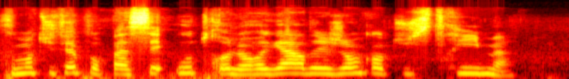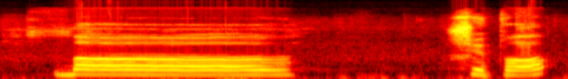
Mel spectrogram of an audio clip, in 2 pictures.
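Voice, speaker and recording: A woman with a hoarse, tired voice, chatting casually and answering viewers on an outdoor livestream. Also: on the high side, flat delivery, a little slow, darkish tone, no echo. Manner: chatty, slangy, reads out and answers chat. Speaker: live streamer chatting with viewers. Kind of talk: casual chat, IRL livestream. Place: outdoors, walking through town streets.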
